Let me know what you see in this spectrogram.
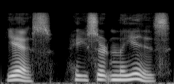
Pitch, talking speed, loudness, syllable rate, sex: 195 Hz, 140 wpm, -18 LUFS, 4.0 syllables/s, female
